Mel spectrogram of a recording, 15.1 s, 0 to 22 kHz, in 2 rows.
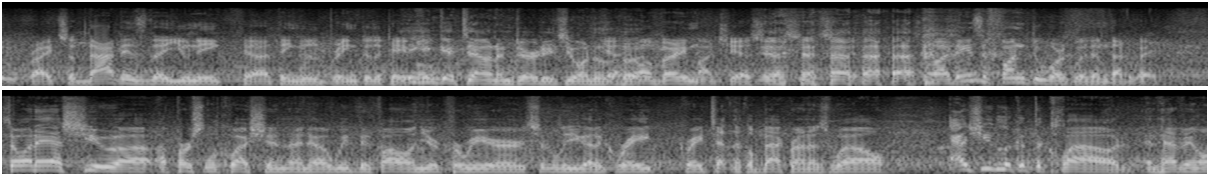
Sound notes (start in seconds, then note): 4.8 laughs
